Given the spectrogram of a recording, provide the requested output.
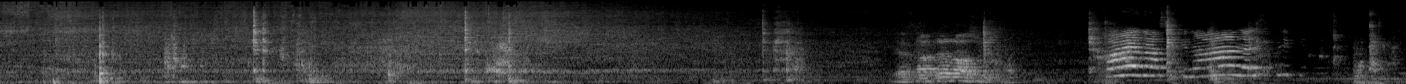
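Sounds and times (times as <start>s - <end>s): food sizzling in a pan: 0.0s - 12.2s.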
